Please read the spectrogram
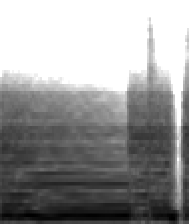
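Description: A heavily distorted electric guitar played through a fuzz pedal, its bias knob turned down, sustains a thick, buzzing chord, then shifts abruptly near the end with a brief gritty burst and a short dropout before ringing again.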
